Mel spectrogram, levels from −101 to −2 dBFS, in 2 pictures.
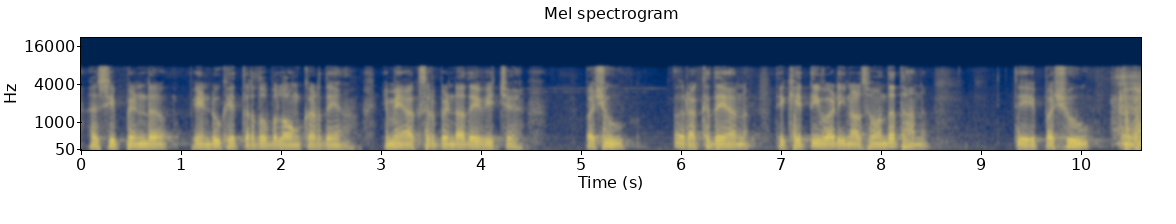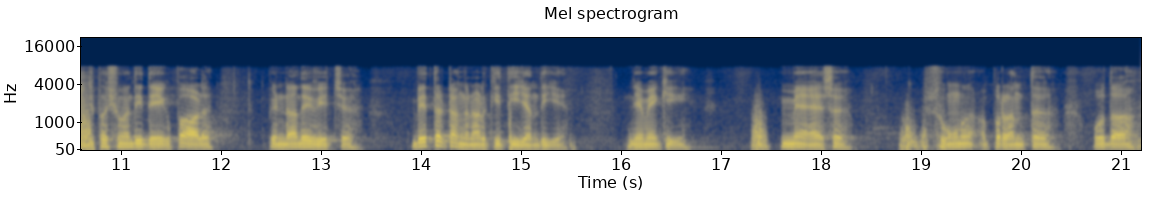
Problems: constant background noise, background conversations at intervals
